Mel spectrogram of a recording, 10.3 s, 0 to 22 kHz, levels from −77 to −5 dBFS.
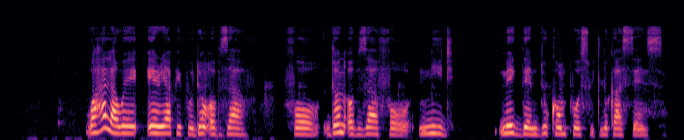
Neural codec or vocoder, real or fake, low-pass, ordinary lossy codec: none; real; 9.9 kHz; none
